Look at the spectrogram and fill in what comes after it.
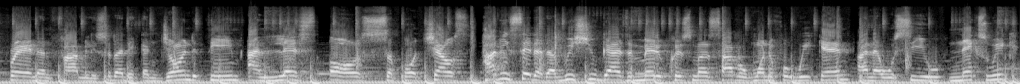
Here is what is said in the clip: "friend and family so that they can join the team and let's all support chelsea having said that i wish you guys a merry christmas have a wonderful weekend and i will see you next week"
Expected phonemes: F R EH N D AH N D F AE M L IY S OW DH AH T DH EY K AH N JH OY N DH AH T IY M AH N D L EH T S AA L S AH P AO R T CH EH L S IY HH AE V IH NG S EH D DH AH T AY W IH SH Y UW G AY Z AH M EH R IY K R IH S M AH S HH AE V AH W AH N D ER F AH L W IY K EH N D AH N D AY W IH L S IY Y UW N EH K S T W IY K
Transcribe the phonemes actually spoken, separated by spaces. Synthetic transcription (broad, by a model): F R EH N D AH N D F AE M L IY S OW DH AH T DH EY K AH N JH OY N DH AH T IY M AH N L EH S AA L S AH P AO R T CH EH L S IY HH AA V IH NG S EH D DH AH T AY W IH SH Y UW G AY Z AH M EH R IY K R IH S M AH S HH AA V AH W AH N D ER F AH L W IY K EH N D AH N AY W IH L S IY Y UW N EH K S T W IY K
